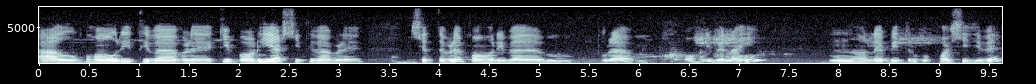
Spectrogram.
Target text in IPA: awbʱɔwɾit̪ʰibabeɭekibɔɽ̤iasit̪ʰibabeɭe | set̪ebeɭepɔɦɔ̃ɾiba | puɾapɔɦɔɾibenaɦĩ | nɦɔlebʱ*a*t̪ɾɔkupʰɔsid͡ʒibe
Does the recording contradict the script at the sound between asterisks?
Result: yes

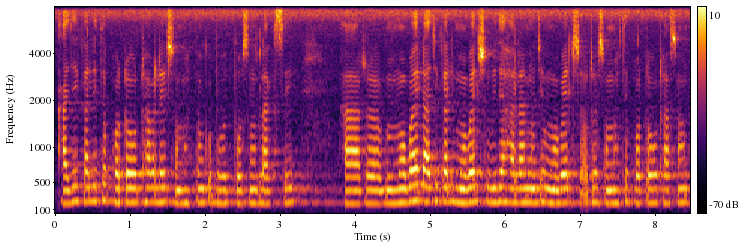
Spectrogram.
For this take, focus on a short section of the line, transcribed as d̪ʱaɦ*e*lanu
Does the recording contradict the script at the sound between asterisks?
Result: yes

